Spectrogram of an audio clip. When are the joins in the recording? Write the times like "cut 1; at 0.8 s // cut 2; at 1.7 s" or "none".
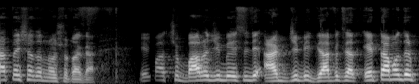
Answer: cut 1; at 1.4 s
